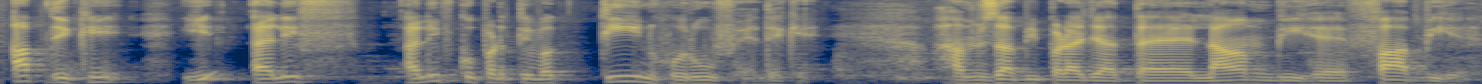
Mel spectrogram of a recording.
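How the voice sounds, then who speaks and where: A patient male teacher in a recorded online lesson, voice at an ordinary middle pitch. He spells out letter sounds slowly, one at a time, and keeps cheering the learner on to practise. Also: bright, forceful tone. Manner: encouraging, praises the learner. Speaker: Quran reading teacher.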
